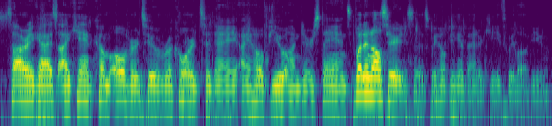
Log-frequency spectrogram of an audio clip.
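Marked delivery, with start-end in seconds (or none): 0.0-4.7 slow robotic text-to-speech voice. Speaking for someone who can't come over to record, Microsoft Sam voice. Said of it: "He's talking with his Microsoft Sam voice".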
